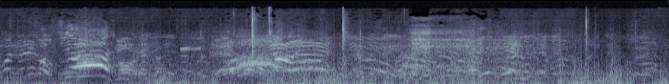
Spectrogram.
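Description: Players shout and call to each other outdoors on an open field.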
